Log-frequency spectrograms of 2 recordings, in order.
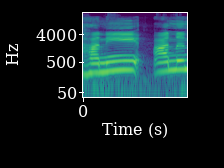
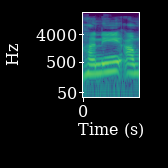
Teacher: یہاں پر ہنی ان نہیں ہوگا بلکہ ہنی ام ہوگا، یہاں پر اقلاب ہو رہا ہے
